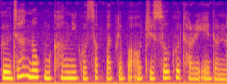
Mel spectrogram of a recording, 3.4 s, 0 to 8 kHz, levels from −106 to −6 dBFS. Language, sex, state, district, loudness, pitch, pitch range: Garo, female, Meghalaya, West Garo Hills, -16 LUFS, 220 Hz, 205-230 Hz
